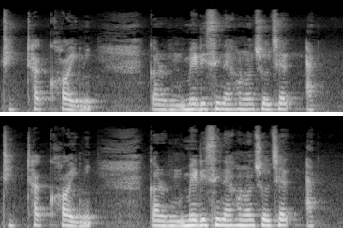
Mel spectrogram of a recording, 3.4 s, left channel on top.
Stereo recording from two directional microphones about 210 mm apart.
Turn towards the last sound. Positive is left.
turn(degrees=-25)  # may be behind; listen again after turning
